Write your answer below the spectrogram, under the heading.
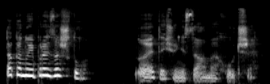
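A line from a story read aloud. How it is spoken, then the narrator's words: Weary reply. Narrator (Russian): устало ответил Огнезвезд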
